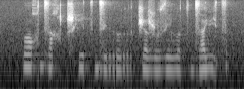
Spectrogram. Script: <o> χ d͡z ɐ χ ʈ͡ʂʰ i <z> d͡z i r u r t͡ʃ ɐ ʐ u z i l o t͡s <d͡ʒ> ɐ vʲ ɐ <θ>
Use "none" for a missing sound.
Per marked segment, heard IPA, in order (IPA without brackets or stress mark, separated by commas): o, t͡s, d͡z, t͡s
